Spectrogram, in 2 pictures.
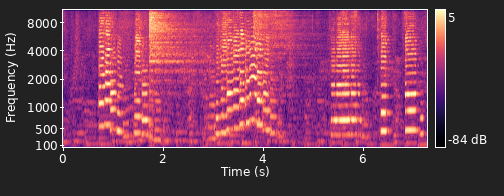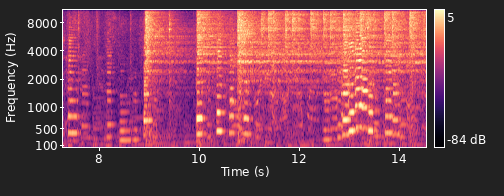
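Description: Live jazz trio: saxophone improvising a melodic line with upward and downward runs, over plucked upright double bass and drum kit. The cymbals grow louder about nine seconds in.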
